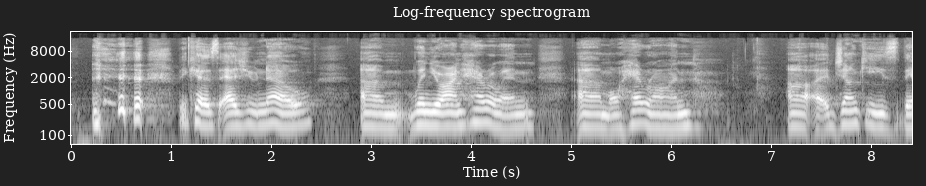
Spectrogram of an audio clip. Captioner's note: laughter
